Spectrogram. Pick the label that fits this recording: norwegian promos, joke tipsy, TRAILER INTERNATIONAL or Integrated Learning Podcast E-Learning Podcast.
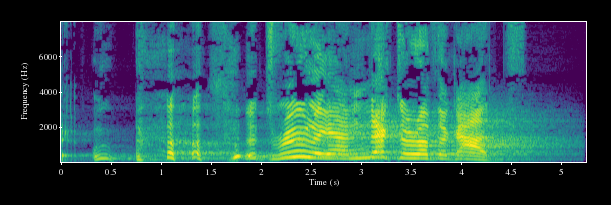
joke tipsy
